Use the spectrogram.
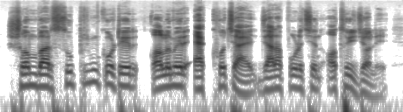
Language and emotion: Bengali, neutral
